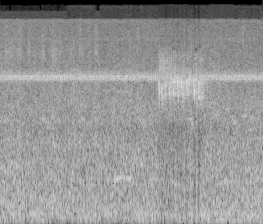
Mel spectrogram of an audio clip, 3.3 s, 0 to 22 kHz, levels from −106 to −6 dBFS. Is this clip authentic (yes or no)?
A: yes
